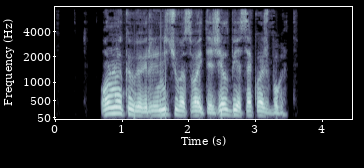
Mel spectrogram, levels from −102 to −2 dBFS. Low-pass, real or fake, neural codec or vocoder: 7.2 kHz; real; none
